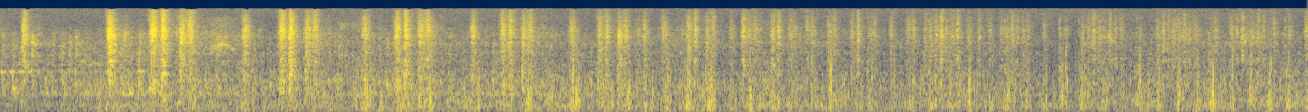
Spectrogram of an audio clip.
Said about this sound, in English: Now that right there is just the sound of seven cylinders coming to life. This particular aircraft has a Continental radial engine on it.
